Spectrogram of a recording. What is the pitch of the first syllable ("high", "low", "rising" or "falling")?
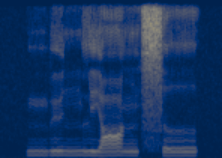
high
